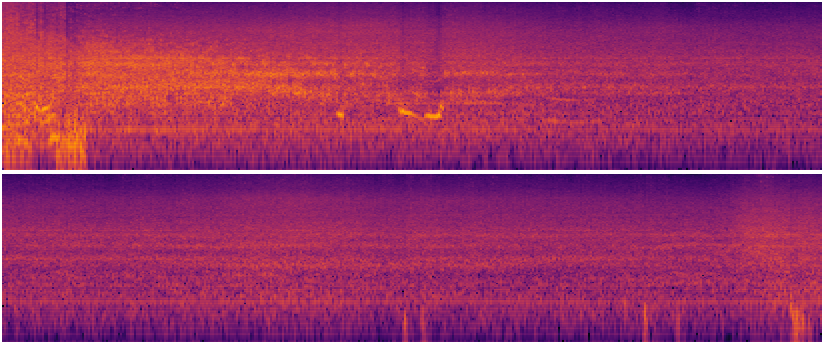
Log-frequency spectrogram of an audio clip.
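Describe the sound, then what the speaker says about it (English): A Sedu hair dryer on its highest heat setting blows a loud, continuous roar with a steady motor hum, easing slightly after the first few seconds and holding constant to the end. "let's see how long it takes me to blow dry my hair. I'm going to use the highest heat setting"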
